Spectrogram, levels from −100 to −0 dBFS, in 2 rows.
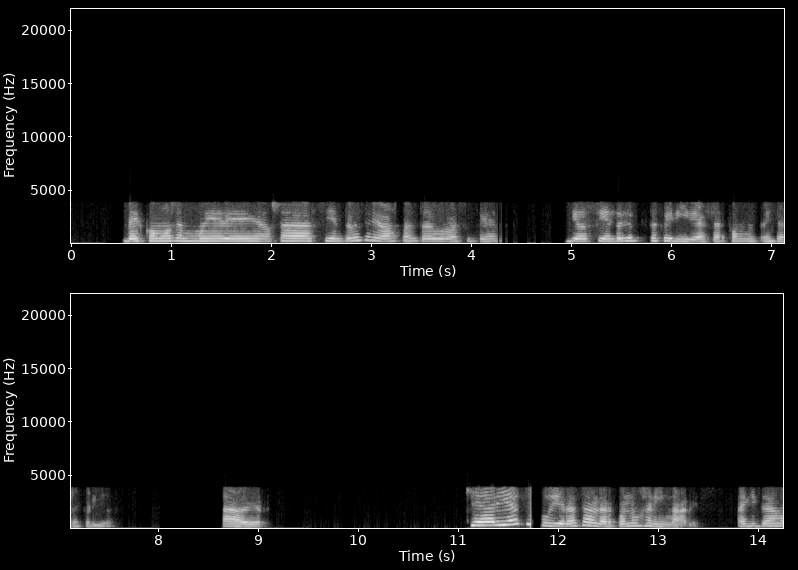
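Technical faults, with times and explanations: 4.26 to 4.42 s, packet loss filled with silence: packets went missing and the receiver played silence in their place, totalling 280 ms of gaps scattered over about 440 ms, the longest run 100 ms. The holes fit 20 ms packets, with hard edges against the narrowband telephone sound.
11.72 to 11.82 s, packet loss filled with silence: a single 100 ms burst of lost packets is replaced by digital silence, again consistent with 20 ms packets, so the sound stops dead and resumes abruptly.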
